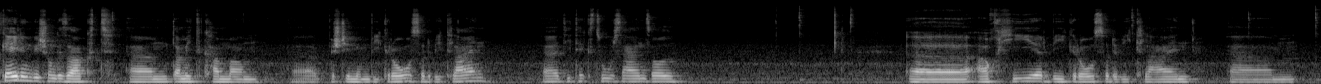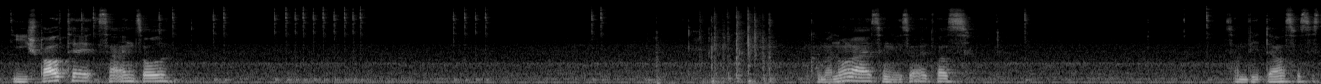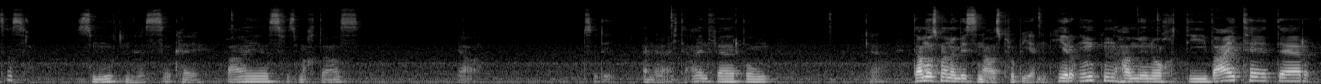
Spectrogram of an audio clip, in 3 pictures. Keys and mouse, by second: 1.1 click, 9.9 click, 12.4 click, 14.0 click, 19.1 click, 20.2 KP_0, 20.3 KP_Decimal, 20.4 KP_0, 20.6 KP_1, 20.8 Return, 20.8 KP_Enter, 23.4 click, 28.7 click, 34.7 click, 37.9 click.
